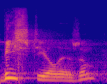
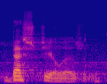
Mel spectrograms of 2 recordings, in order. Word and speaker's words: bestialism: terms angelism and bestialism be sure you understand that word is not pronounced bestialism because when it becomes a collective noun it gets the short e bestialism percy has tom moore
